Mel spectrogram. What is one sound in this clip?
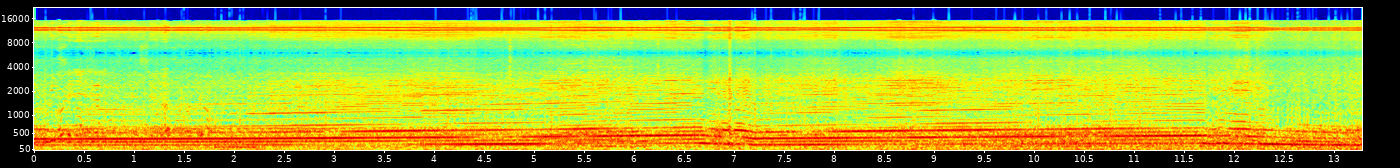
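Tyres rumble on the track.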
